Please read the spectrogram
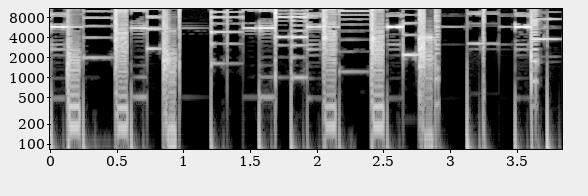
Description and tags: ClickerGroove 125bpm02 LoopCache AbstractPercussion
Abstract Percussion Loop made from field recorded found sounds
